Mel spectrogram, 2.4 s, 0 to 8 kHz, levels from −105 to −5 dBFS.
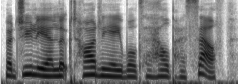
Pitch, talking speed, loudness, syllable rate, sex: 195 Hz, 200 wpm, -15 LUFS, 6.0 syllables/s, female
